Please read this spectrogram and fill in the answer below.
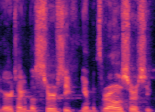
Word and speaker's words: Cersei: So we go into Pokastan to protect Princess Alana from Cersei. I really, is it just me or is it weird to you as well that we're pronouncing it Cersei instead of Cersei?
